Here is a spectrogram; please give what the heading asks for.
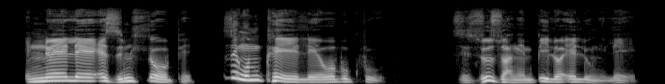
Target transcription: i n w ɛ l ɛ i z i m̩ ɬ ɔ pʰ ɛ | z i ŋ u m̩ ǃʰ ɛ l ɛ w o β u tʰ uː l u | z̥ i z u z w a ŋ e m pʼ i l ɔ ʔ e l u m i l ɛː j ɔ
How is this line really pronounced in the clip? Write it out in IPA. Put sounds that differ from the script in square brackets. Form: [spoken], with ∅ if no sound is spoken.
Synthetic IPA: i n w ɛ l ɛ [e] z i m̩ ɬ ɔ pʰ ɛ | z i ŋ u m̩ ǃʰ ɛ l ɛ w o β u [kʰ] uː l u | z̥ i z u z w a ŋ e m pʼ i l ɔ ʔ e l u [ŋ] i l ɛː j ɔ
